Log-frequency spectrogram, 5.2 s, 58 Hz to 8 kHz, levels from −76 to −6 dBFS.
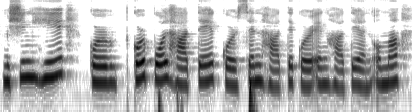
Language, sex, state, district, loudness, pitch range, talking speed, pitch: Mizo, female, Mizoram, Aizawl, -18 LUFS, 200-245 Hz, 210 wpm, 220 Hz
